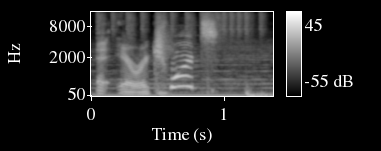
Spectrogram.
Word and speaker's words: Eric Schwartz: It's pronounced Eric Schwartz.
